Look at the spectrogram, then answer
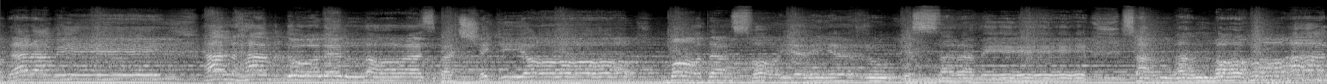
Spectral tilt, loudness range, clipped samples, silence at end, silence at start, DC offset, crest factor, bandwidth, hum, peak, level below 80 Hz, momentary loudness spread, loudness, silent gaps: -5.5 dB/octave; 1 LU; under 0.1%; 0 s; 0 s; under 0.1%; 10 dB; 15.5 kHz; none; 0 dBFS; -18 dBFS; 3 LU; -11 LUFS; none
